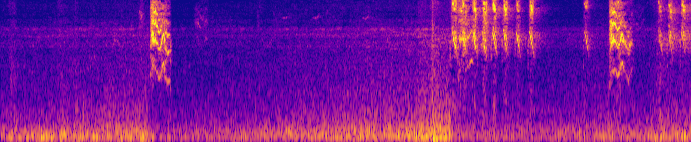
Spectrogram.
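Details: Female yellow-bellied seedeater (papa-capim) call, used to excite males into singing; a short high chip near two seconds, then a run of sharp high chips in quick succession after five and a half seconds, over low steady background hum.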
